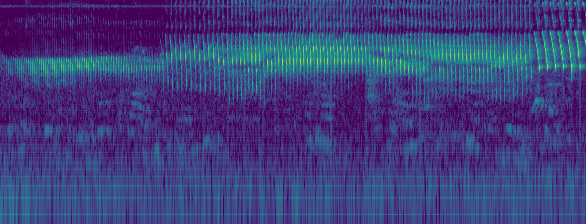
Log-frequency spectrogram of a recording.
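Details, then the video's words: Long rolling canary song meant as a master tutor for stuck or young canaries: a steady high buzzing roll, then a long pulsed trill that rises and falls in loudness, finishing with a faster bright rattle. "CUIT CUIT NGEROL PANJANG. COCOK UNTUK MASTERAN MAUPUN PANCINGAN BURUNG KENARI MACET ATAUPUN PAUD"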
